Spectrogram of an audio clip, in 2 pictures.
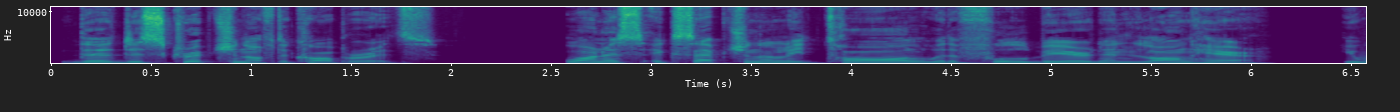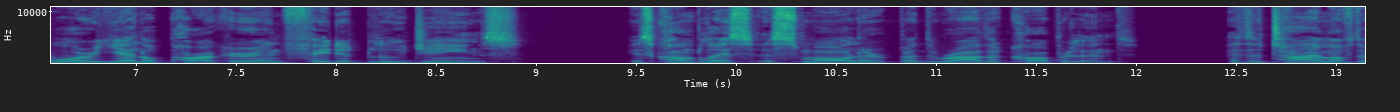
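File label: American English, Kommentar, Neutral; EngUS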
